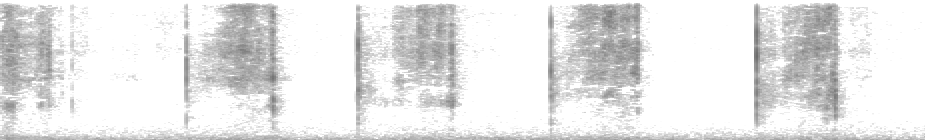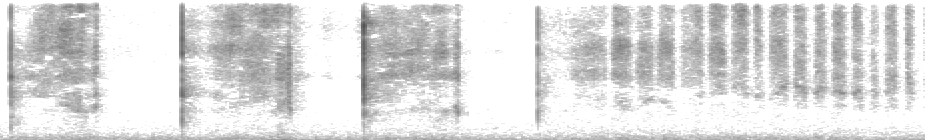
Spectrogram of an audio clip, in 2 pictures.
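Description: A pair of thin, solid wooden chopsticks is rubbed together lengthwise by the fingers, giving quiet, bright, dry rasping strokes. Short scraping bursts alternate with sharp clicks and pauses. The clip ends in a run of quick, even rubbing strokes with no ring after each one.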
